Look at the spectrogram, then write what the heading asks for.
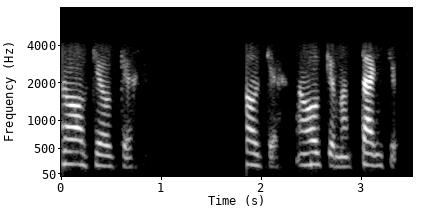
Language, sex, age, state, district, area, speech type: Tamil, female, 30-45, Tamil Nadu, Krishnagiri, rural, conversation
